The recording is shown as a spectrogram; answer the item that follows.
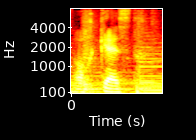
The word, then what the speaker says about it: orchestre: Por exemplo, orchestre, com o CH pronunciado K, orchestre.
